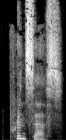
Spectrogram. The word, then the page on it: princess: British English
